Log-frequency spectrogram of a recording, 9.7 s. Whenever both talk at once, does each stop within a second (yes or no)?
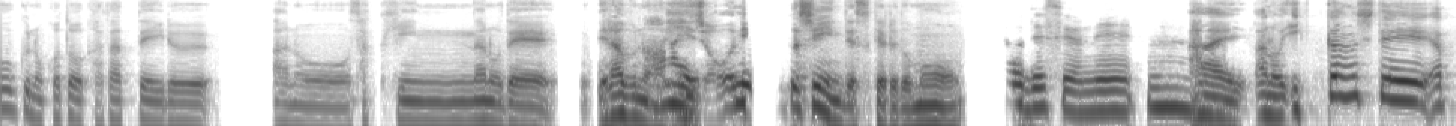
yes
